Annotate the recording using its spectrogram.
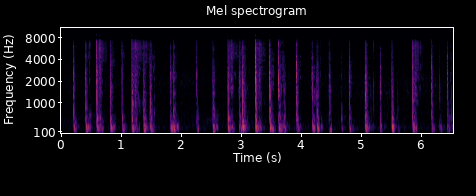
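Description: Typing on a computer keyboard: a quick, irregular run of keystrokes, about five a second, with no pause.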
